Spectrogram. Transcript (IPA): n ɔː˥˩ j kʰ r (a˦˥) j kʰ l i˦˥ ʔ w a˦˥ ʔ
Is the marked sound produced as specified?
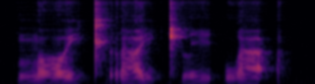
no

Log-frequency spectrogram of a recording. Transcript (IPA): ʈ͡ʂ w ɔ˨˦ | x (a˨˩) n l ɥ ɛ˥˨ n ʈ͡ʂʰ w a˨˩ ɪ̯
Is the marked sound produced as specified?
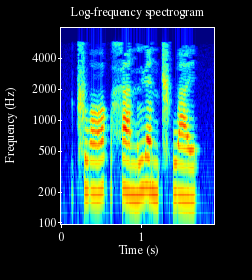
yes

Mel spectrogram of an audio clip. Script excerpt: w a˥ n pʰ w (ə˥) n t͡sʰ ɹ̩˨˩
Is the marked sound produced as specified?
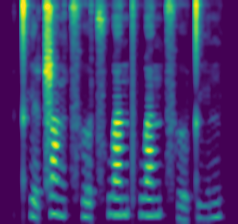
no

